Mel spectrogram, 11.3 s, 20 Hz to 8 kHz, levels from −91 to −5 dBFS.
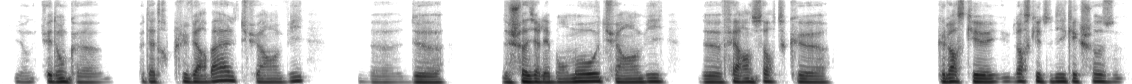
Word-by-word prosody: donc 110 -1 -15
et - - +2
donc, 115 -1 +1
heu, 100 0 -9 0.3
peut-être 115 -2 -6
plus 125 - -3
verbal, 130 +7 +2
tu 120 - -10
as 110 - -2
envie, 110 +7 -3 0.5
de 100 -3 -16
de 100 -1 0 0.6
de - - -3
choisir 110 +2 +5
les 105 - +2
bons 105 +1 -3
mots, 130 +3 +6
tu 120 - -6
as 105 - +1
envie 110 +3 0 0.3
de 110 -1 0
faire 110 +2 +1
en 115 - +2
sorte 115 +1 -2
que, 115 - -4 0.2
heu - - -6 1.1
que - - +1
lorsque 120 -1 +2 0.4
lorsqu'il 130 -1 0
te 115 - -8
dit 125 0 +2
quelque 120 -1 -1
chose, 115 -3 -2
115 Hz, 175 wpm, -23 LUFS, 105-125 Hz, 1.1 s, mots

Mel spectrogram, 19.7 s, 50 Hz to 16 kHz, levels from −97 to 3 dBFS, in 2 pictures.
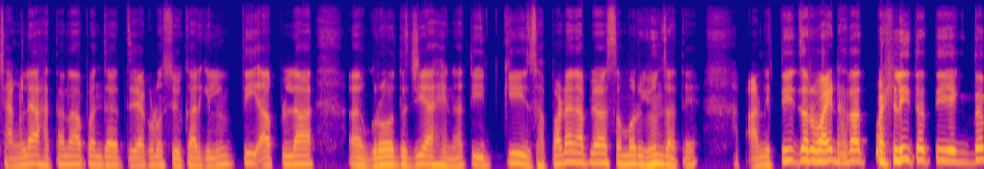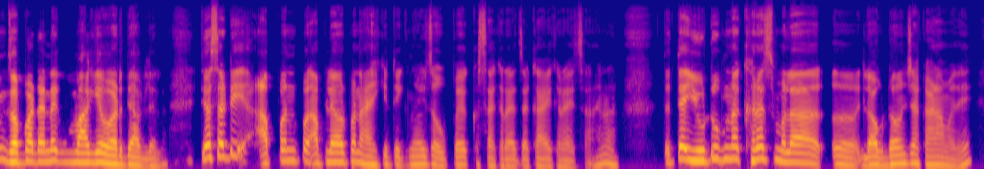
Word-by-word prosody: चांगल्या 125 +6 -2
हाताने 135 +2 -4
आपण 130 0 -3
त्या 125 -1 +1
त्याच्याकडून 125 +2 -4
स्वीकार 120 0 -3
केले, 115 +2 -4 0.2
ती 155 -1 -2
आपला 135 +2 -1 0.4
अ, 125 - 0
ग्रोथ 130 +2 +3
जी 140 +4 0
आहे 125 -2 0
ना, 110 +2 -4
ती 130 - -2
इतकी 125 +6 -2
झपाट्याने 140 - -1
आपल्याला 160 0 +1
समोर 145 0 0
घेऊन 135 +3 +4
जाते. 125 -2 -2 0.5
आणि 120 +3 -1
ती 195 +1 +2
जर 200 -1 +7
वाईट 185 -1 +7
हातात 190 0 +4
पडली 190 +4 +7
तर 200 - +5
ती 195 -1 +1
एकदम 185 +4 0
झपाट्याने 180 +1 +5 0.2
मागे 165 0 +3
ओढते 135 -2 +3
आपल्याला. 115 -1 -4 0.4
त्यासाठी 245 +2 +2
आपण 190 +6 -2
पण 180 - -1
आपल्यावर 170 +3 0
पण 180 -3 -3
आहे 135 -3 -1
की 140 - -7
टेक्नॉलॉजीचा 130 +1 -6
उपयोग 125 +3 -6
कसा 115 -1 -9
करायचा, 110 -1 -9
काय 105 -3 -7
करायचा, 100 +3 -13
आहे 120 +3 -10
ना? 145 - -7 0.5
तर - - -5
त्या 225 - +7
YouTubeनं 210 +3 +2
खरंच 205 +1 0
मला 170 -4 +2 0.3
अ, 140 - -5 0.3
लॉकडाउनच्या 140 +5 -1
काळामध्ये, 125 0 -5
135 Hz, 175 wpm, -21 LUFS, 120-175 Hz, 0.5 s, जर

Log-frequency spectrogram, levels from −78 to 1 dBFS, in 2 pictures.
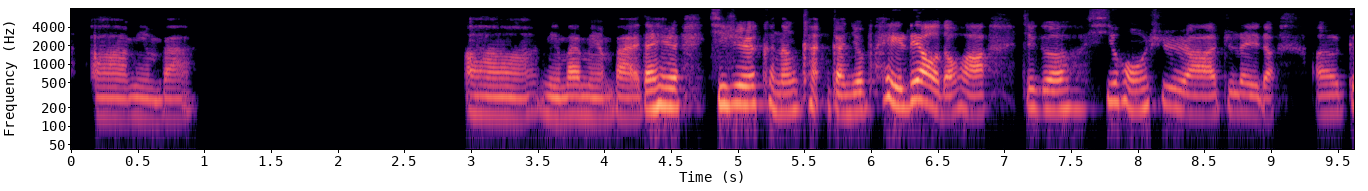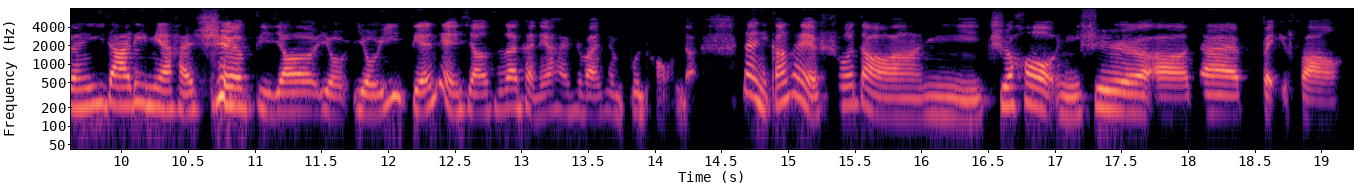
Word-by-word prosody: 啊， 145 -1 -3
明 140 -2 -7
白。 140 -1 -7 2.0
啊， 150 -1 -2
明 145 -2 -3
白 155 0 +3
明 145 -1 -5
白。 150 -1 +1
但 185 +2 +6
是 205 -1 +5 0.2
其 225 - +1
实 225 0 +5
可 - - -5
能 170 +1 -1
看 - - -2
感 165 - +3
觉 175 - +2
配 215 +3 +2
料 245 -4 +7
的 155 +1 +1
话， 160 0 +2 0.3
这 200 - -5
个 190 0 +1
西 205 +6 -7
红 195 -6 0
柿 205 -4 -4
啊 155 -1 +1
之 175 - -12
类 160 -3 -3
的， - - -2 0.3
呃， 160 +1 -4
跟 200 +5 -3
意 230 - -5
大 215 -2 +6
利 230 0 -3
面 195 -3 +2
还 175 -2 0
是 210 +2 +5
比 195 -5 -9
较 175 0 +2
有 165 -3 -5
有 170 -3 -2
一 300 - -2
点 185 -9 -1
点 170 - -1
相 165 -3 -2
似， 185 - -18
但 200 0 0
肯 - - -4
定 170 +2 -4
还 170 - -10
是 175 - -16
完 155 -2 -2
全 165 - -15
不 175 - -11
同 - - -13
的。 - - -8 0.4
那 335 -3 +3
你 220 - -2
刚 235 +6 +1
才 305 - -2
也 - - +2
说 220 +1 -6
到 220 -9 +1
啊， 145 -1 -1
你 145 -3 -7
之 215 +7 -1
后 210 -6 +2
你 150 -1 -5
是 180 -1 +1
啊， 150 0 +2
在 160 -1 +2 0.2
北 - - -1 0.2
方 125 -1 0
175 Hz, 230 characters per minute, -23 LUFS, 155-205 Hz, 2.0 s, 料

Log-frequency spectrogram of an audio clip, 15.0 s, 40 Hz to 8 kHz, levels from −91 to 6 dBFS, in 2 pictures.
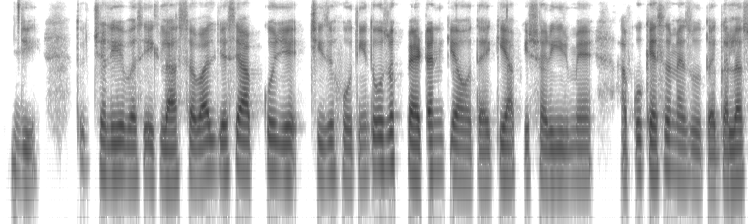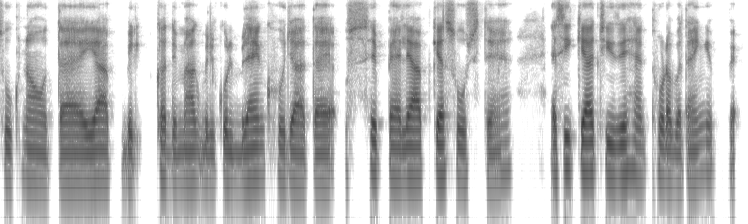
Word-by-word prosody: जी। 120 -5 -5 0.4
तो - - -10
चलिए 135 0 +1
बस 125 -1 -1
एक 130 -1 -2
लास्ट 120 0 +2
सवाल, 130 +3 +4
जैसे 140 0 +1
आपको 145 +1 +3
ये 130 -2 +2 0.2
चीज़ें 135 +1 -1
होती 125 0 -3
हैं 130 - -4
तो 155 - +1
उस 155 - +1
वक़्त 175 0 +1
पैटर्न 140 +2 +7
क्या 135 -2 +4
होता 120 -2 -2
है? 115 - 0
कि 130 - +2
आपके 125 - -2
शरीर 120 -1 -1
में 120 0 0 0.3
आपको 145 - -2
कैसा 135 +3 +5
महसूस 125 -3 -2
होता 110 - -2
है, - - +1
गला 120 +1 +4
सूखना 120 0 -6
होता 110 -1 -4
है? 110 0 +2
या 115 +1 +3
अप 115 - -5
बिल - - -4 0.2
का - - +1
दिमाग़ 115 +1 -3
बिल्कुल 110 +1 -4
ब्लैंक 120 +1 +2
हो 120 - -3
जाता 110 0 -1
है 110 - +1
उससे 145 - -1
पहले 125 0 +2
आप 125 -1 +3
क्या 130 - +6
सोचते 115 -2 -4
हैं 135 +6 -8 0.4
ऐसी 155 - +1
क्या 140 -1 +7
चीज़ें 130 0 +2
हैं 130 -3 -4
थोड़ा - - 0
बताएँगी? 115 +5 -4 0.2
पे - - -4
125 Hz, 225 wpm, -27 LUFS, 115-135 Hz, 0.4 s, पैटर्न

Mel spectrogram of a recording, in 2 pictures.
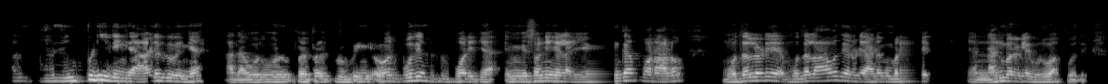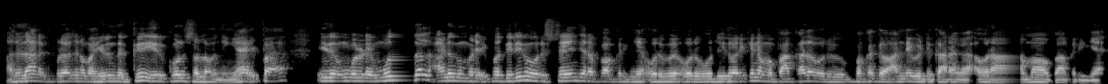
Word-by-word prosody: அது 165 0 -15 0.2
அது 150 +1 -5
எப்படி 205 +6 +6
நீங்க 145 -3 +1 0.2
அணுகுவீங்க? 145 -5 +1 0.4
அத 110 0 -1
ஒரு 115 0 0
ஒரு 115 0 +1
ப்ப 120 -1 +5
பரு 130 -1 +3 0.6
1 145 - -2
புது 170 +3 +3
எடத்துக்கு 135 -6 -8
போறீங்க. 130 -4 +1 0.2
நீங்க 130 +1 0
சொன்னீங்கல்ல, 145 -3 +3 0.2
எங்க 120 +7 -2 0.2
போனாலும், 130 -4 0 0.5
முதலுடைய 170 +8 +3 0.2
முதலாவது 165 +7 0
என்னுடைய 140 -4 -1
அணுகுமுறை 130 0 -3 0.7
என் 105 0 -3
நண்பர்களை 135 +1 0
உருவாக்குவது. 115 -4 -2 0.3
அதுதான் 155 +5 +1
எனக்கு 135 -3 -9
பிரயோஜனமா 135 -1 +1
இருந்திருக்கு 140 +5 0
இருக்குன்னு 150 +1 0
சொல்ல 125 -2 +2
வந்தீங்க. 105 +2 -3 0.2
இப்போ - - +1 0.5
இது 165 - +4
உங்களுடைய 160 -2 +1
முதல் 195 +4 0
அணுகுமுறை. 160 -3 0
இப்போ 150 +2 -1
திடீர்னு 175 +3 +2
ஒரு 145 - -4
ஸ்ட்ரேஞ்சர 165 +1 +2
பாக்குறீங்க. 125 -1 -2 0.2
ஒரு 125 0 +1 0.2
ஒரு 130 -1 +2
ஒரு 125 - 0
இது 130 - +1
வரைக்கும் 150 +5 0
நம்ம 135 -3 -1
பாக்காத 130 +3 +1
ஒரு 120 -2 -6 0.2
பக்கத்து 130 +1 0
அண்டை 130 +2 -1
வீட்டுக்காரங்க, 115 -3 0 0.2
ஒரு 115 -1 +3 0.3
அம்மாவை 115 -1 +2
பாக்குறீங்க. 180 - -3
135 Hz, 150 wpm, -23 LUFS, 125-160 Hz, 0.7 s, எப்படி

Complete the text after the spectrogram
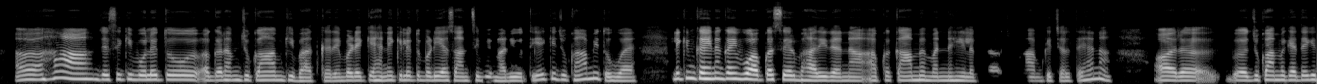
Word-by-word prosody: अ, - - -6 0.3
हाँ 260 -4 +3
जैसे 225 +1 -1
कि 235 0 -2
बोले 220 0 +2
तो 220 +1 -1 0.3
अगर 195 +1 -1
हम 205 0 -1
ज़ुकाम 200 0 -1
की 195 -1 -2
बात 165 -2 -3
करें, 170 0 -4
बड़े 185 0 +1
कहने 190 0 0
के 205 - -4
लिए 200 -1 -1
तो 200 - -6
बड़ी 190 0 0
आसान 180 -1 -2
सी 180 +2 -4
बीमारी 175 -1 -2
होती 175 +4 -4
है 230 - 0
कि 255 +1 -4
ज़ुकाम 220 +4 -2
ही 275 - +1
तो 170 -8 -3
हुआ 175 -1 -1
है, 170 0 -5 0.4
लेकिन 275 +2 +2
कहीं 265 -1 +8
न 265 -1 +3
कहीं 265 -1 +5
वो 250 - +6
आपका 225 -1 +6
सिर 220 -3 +2
भारी 185 -2 +2
रहना, 175 -1 -1
आपका 190 +1 -6
काम 190 +1 0
में 205 - +2
मन 185 -1 -2
नहीं 185 0 -1
लगता 165 -1 -8
जुकाम 170 -1 -12
के - - -5
चलते, 170 +1 -8
हैं 225 +5 -2
ना? 240 -8 -3 0.4
और 190 -1 +2
अ, 185 +1 -2
ज़ुकाम 205 +2 -1
में 205 - -1
कहते 200 0 0
हैं - - +1
195 Hz, 250 wpm, -20 LUFS, 180-220 Hz, 0.4 s, कहीं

